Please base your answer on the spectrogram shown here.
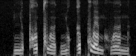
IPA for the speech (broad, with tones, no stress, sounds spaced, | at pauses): ɲ ə˨˩ p̚ x o˦˥ t̚ k w əː˨˩ t̚ ɲ o˨˩ k̚ ɣ ə˦˥ p̚ k w ɛ˨˩ m h w ə˨˩ n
